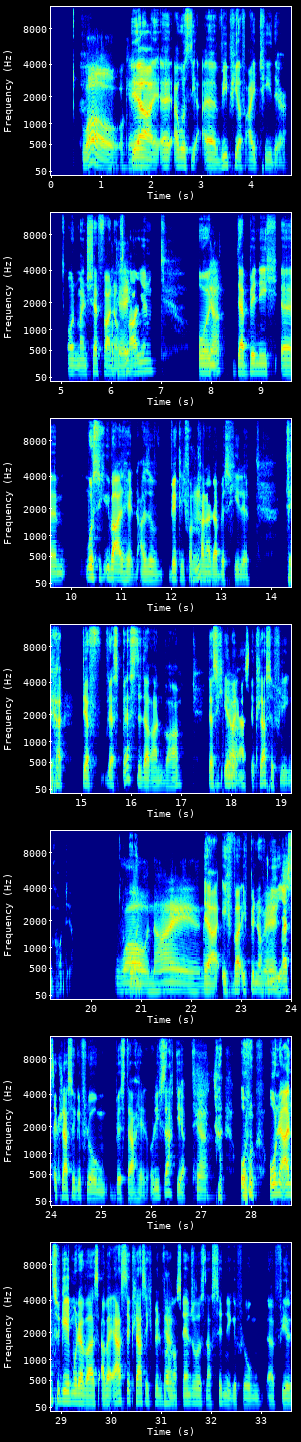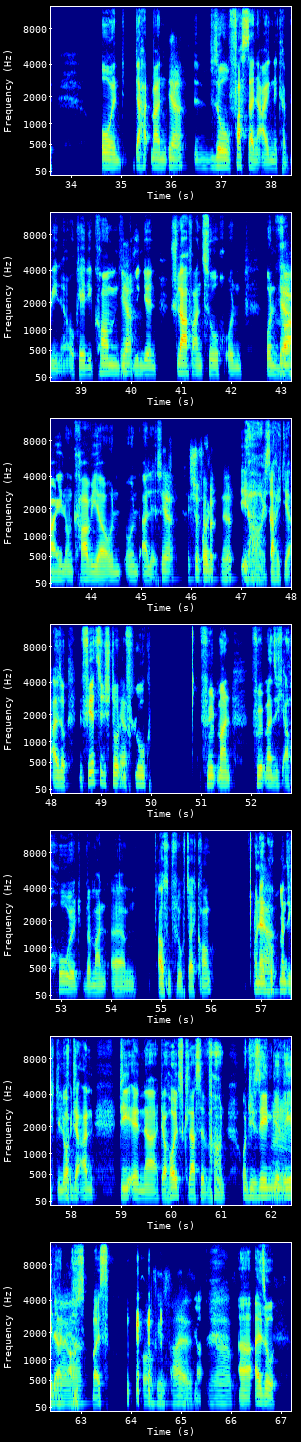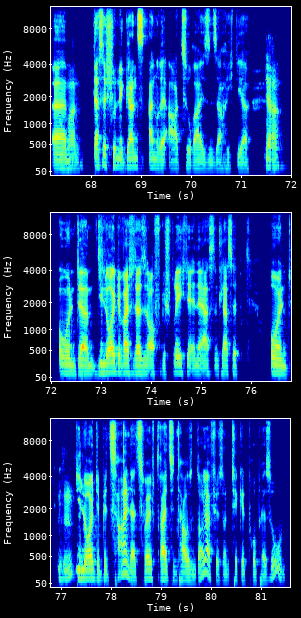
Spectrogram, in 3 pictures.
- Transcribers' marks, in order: surprised: "Wow"; in English: "I was the, äh, VP of IT there"; drawn out: "nein"; tapping; chuckle; other background noise; put-on voice: "ja"; laughing while speaking: "Leute"; laughing while speaking: "waren"; laughing while speaking: "aus"; laugh
- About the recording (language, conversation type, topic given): German, unstructured, Reist du am liebsten alleine oder mit Freunden?
- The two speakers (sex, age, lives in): male, 30-34, Germany; male, 55-59, United States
